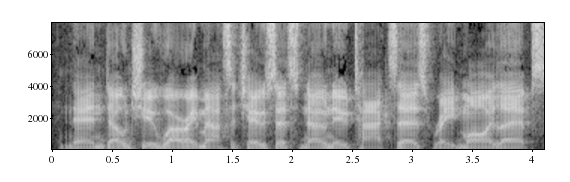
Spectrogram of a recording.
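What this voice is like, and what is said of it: Poor Australian accent drifting into impression. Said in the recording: “whenever I do an Australian accent, it sounds like an inbred cross between John F. Kennedy and, like, an Australian accent. It starts out kind of Australian, and it ends sounding like John F. Kennedy ... It's very pathetic.”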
